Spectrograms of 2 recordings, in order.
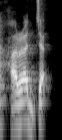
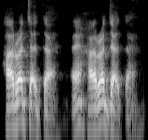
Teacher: Kalau kita berhenti haraj, bunyi kuat, bunyinya kuat. Tapi bila kita menyambung harajta, harajta, ada qalqalah tapi perlahan. Itu dipanggil sughra. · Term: qalqalah sughra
